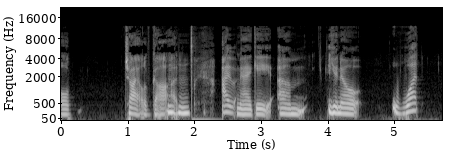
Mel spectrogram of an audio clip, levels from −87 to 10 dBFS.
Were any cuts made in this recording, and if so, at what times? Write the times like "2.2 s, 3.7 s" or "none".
2.6 s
